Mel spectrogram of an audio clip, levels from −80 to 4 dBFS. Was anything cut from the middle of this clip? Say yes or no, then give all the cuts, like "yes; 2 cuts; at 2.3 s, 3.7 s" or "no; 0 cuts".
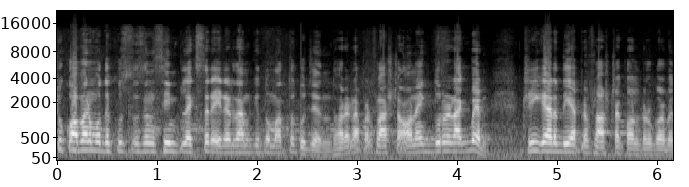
yes; 1 cut; at 2.4 s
